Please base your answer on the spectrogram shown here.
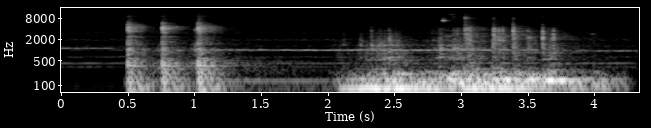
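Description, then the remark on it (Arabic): Three quick, firm knocks on a door in rapid succession, followed by a low, steady rumbling and muffled shuffling sound that continues to the end. “سيري سيري حلي الباب”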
